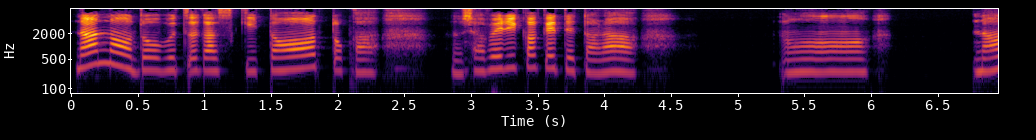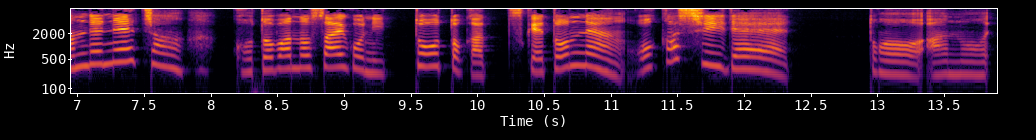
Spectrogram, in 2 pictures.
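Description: A woman from Fukuoka with a Hakata accent, a voice performer chatting casually to her listeners in a soft, unhurried way full of small fillers. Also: high voice, dry recording, clean studio sound. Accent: Hakata dialect. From Fukuoka, Japan. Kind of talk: casual afterword talk to listeners.

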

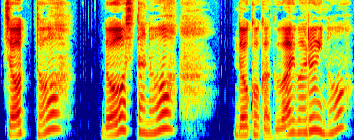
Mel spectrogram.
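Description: A woman voicing a stern adult female teacher who scolds a student, slow and heard from further off. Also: a little high, big pitch swings, fairly bright tone.

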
